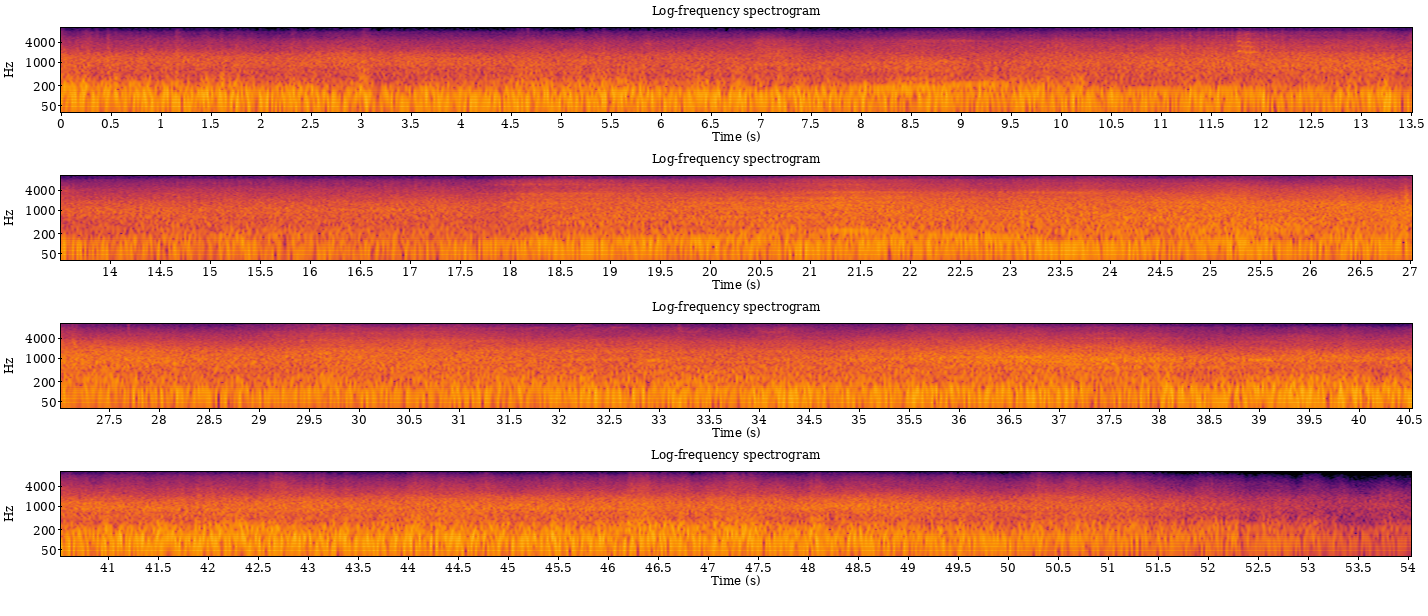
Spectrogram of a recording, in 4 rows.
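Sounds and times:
tyre and road noise: 0:00.0 - 0:54.0
car engine: 0:06.8 - 0:52.2.

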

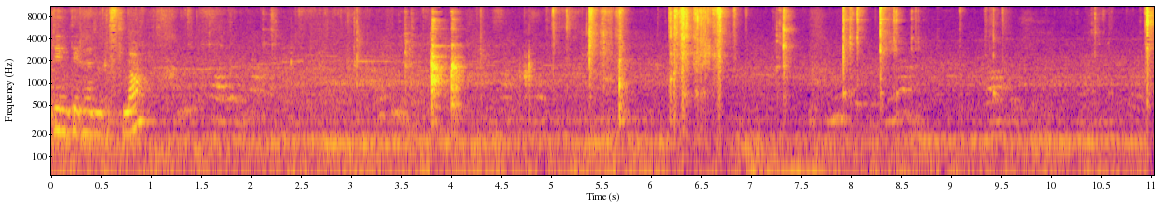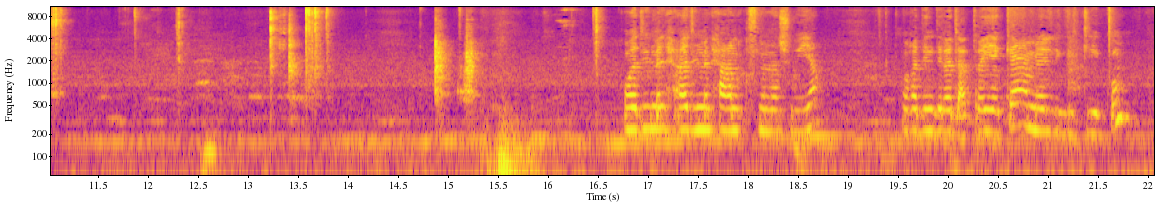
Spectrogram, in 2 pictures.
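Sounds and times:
kitchen items clicking and clattering: 0:10.4 - 0:11.3, 0:13.2 - 0:13.9.

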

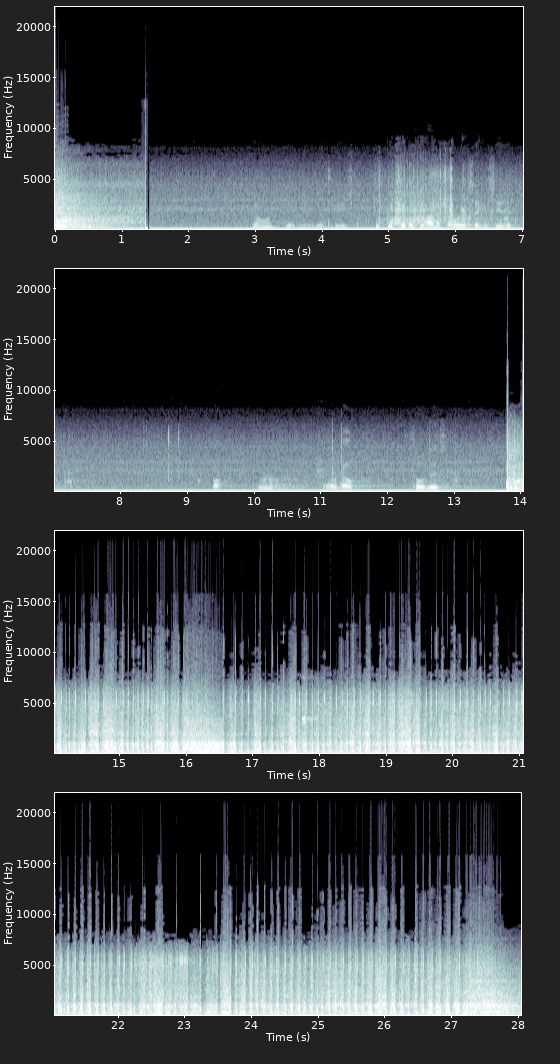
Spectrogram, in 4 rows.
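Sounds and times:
paintball marker rapid firing: 0:13.8 - 0:28.0.

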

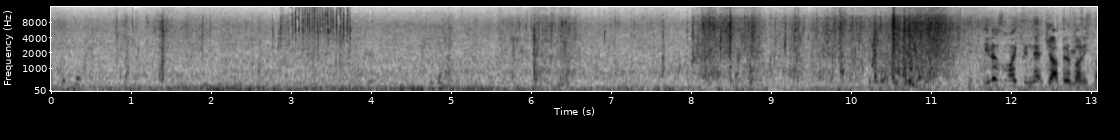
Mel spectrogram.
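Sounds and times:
water slapping boat: 0:00.0 - 0:13.0
wind rumbling on microphone: 0:00.0 - 0:13.0
fish splashing at surface: 0:09.6 - 0:11.4.

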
